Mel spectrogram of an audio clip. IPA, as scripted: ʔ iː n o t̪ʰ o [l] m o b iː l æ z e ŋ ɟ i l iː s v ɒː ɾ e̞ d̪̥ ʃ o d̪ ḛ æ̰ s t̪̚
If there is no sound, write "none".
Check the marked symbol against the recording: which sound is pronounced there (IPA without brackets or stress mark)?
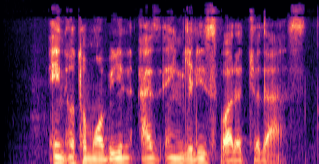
none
